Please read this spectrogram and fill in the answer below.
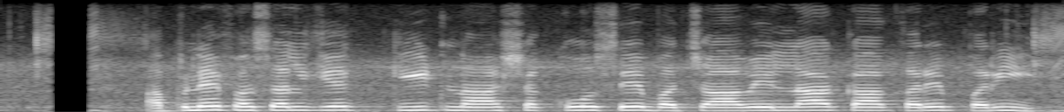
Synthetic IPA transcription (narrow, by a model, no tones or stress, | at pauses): ɐ̰pnepʰɐsəlkekiːʈnaːʃəkõsebɐt͡ʃaːʋenakakəɾẽpəɾiː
